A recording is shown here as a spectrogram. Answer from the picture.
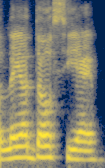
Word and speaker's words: Laodicea: I'm going to pronounce this word as I was told by a minister Laodicea.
